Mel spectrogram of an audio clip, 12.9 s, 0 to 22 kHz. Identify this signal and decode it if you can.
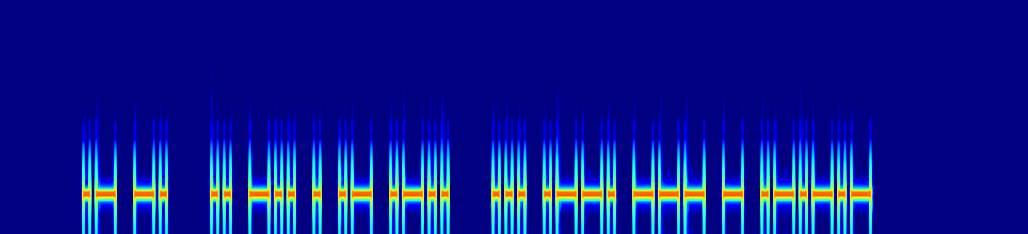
Morse code, heard as a keyed tone, about 15 wpm, 700 Hz. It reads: AN IDEAL SPOT.
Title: Sentences from Top 1400 Words 15wpm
